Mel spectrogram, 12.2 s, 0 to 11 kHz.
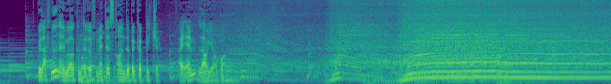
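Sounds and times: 
speech: 0.7 - 4.8
chainsaw revving and cutting wood: 3.6 - 12.2.

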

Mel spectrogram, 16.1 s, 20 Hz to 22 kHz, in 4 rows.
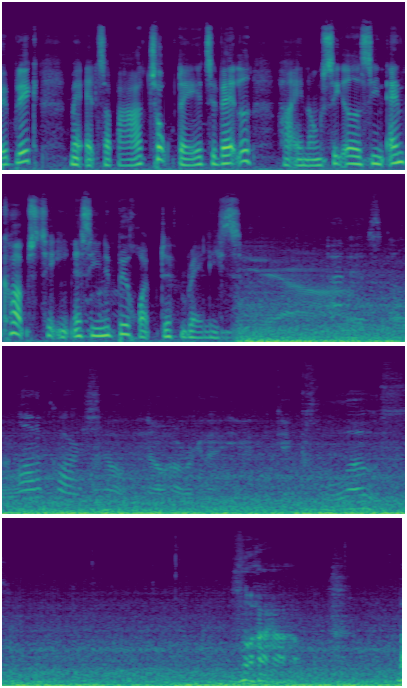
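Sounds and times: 
speech: 0.0 - 7.1, 14.5 - 16.0
dense traffic of cars on a busy road in a rural town in the American South: 6.2 - 16.0.

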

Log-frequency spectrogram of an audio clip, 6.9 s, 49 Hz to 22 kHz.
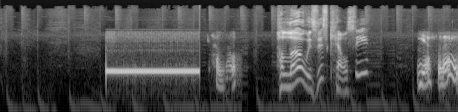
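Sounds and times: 
telephone ringback tone on outgoing radio station call: 1.6 - 3.0
speech: 4.2 - 5.6, 6.2 - 6.8.

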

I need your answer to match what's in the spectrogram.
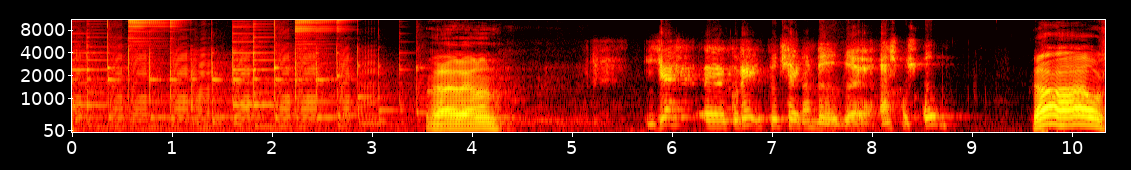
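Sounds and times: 
phone ringtone melody: 0.0 - 4.1
speech: 3.6 - 4.4, 5.8 - 8.9, 9.6 - 10.3.

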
